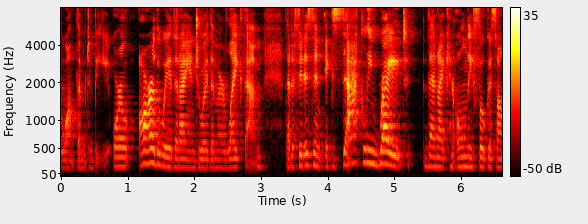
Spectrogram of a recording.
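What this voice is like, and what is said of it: Usual voice. Nothing is said of it.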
